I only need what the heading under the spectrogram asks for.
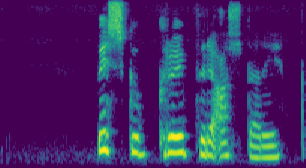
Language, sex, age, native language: Icelandic, female, 9, German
